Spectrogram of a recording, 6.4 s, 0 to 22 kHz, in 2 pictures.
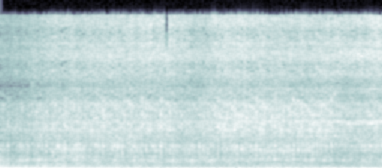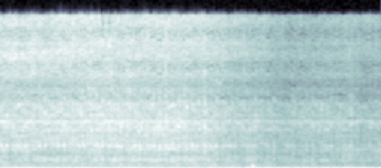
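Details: Ford 6.0 L diesel truck cold start after sitting overnight, about 45–60°F, no check engine light, injector #4 bad though it passes buzz test, additive didn't help: heavy idle with uneven loping pulse about three per second, one cylinder dropping out; misfire from faulty injector.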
